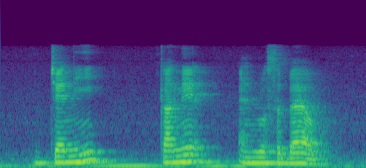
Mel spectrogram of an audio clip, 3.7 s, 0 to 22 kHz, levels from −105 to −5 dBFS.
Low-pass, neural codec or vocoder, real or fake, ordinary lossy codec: 7.2 kHz; none; real; none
